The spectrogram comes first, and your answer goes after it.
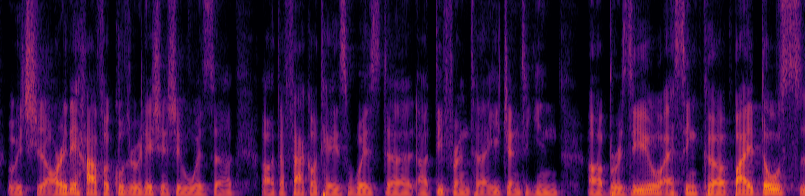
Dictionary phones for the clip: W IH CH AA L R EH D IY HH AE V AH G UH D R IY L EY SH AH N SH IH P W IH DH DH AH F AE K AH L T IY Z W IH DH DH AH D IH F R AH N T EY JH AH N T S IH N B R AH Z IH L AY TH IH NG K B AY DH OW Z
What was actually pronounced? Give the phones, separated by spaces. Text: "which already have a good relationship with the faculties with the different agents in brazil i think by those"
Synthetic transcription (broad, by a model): W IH CH AA L R EH D IY HH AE V AH G UH D R IY L EY SH AH N SH IH P W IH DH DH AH F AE K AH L T IY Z W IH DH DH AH D IH F R AH N T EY JH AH N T IH N B R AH Z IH L AY TH IH NG K B AY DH OW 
